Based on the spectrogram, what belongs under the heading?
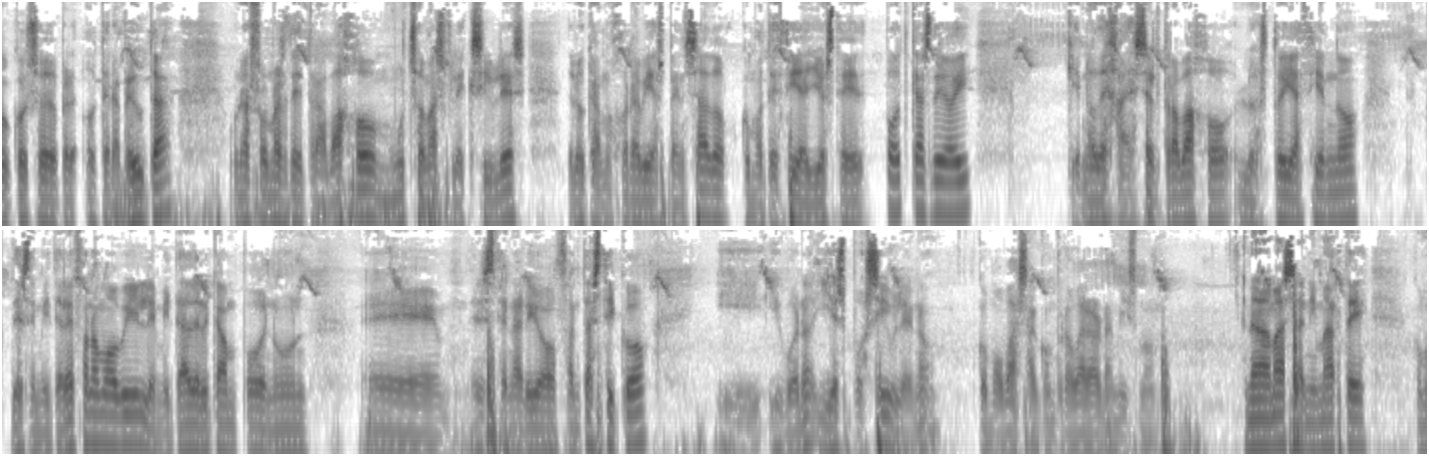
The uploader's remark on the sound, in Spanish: A través de esta grabación en plena inmersión en la naturaleza.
